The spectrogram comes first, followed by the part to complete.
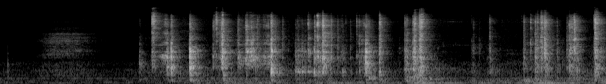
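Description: Steel lock-picking tools clicking and scraping in the keyhole of a CR (Serrature) lever lock: after a short quiet start, a rapid, irregular run of sharp metallic clicks.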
